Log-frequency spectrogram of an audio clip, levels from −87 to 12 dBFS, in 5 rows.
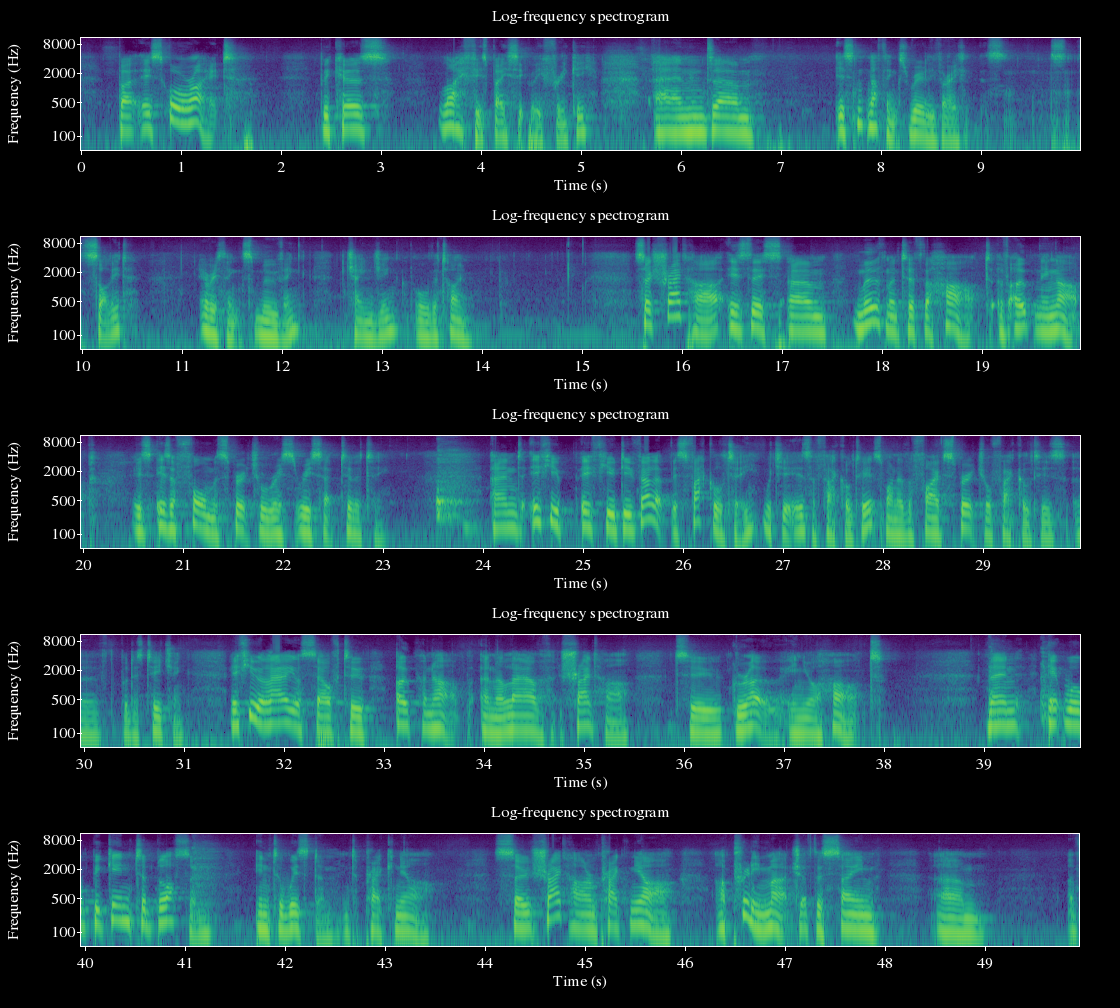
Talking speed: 120 wpm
